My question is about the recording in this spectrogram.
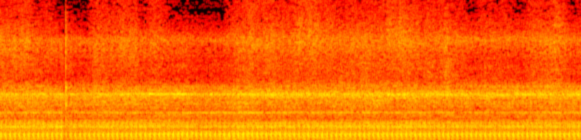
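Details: Honda i-DSI transmission: gritty, rasping grind pulsing about three and a half times a second over the running engine, inside the gearbox, with vibration and delayed shifting reported.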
